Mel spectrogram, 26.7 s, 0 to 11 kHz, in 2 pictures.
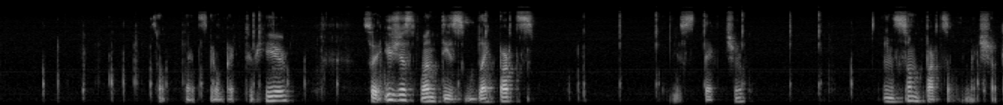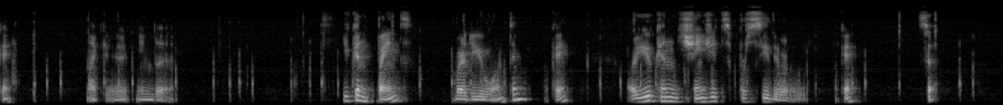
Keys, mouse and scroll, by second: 0.0-0.4 scroll down 2, 0.4 scroll up 1, 0.6 shift+middle click, 1.3 scroll down 4, 1.5-2.0 scroll up 4, 1.5 middle click, 2.0 middle click, 2.5 scroll up 1, 2.7 middle click, 3.5 ctrl+shift+click, 3.8-6.1 middle drag, 6.1 click, 8.3 click, 9.4 click, 10.5 click, 11.4-13.5 middle drag, 13.5-14.0 scroll down 1, 14.0-17.8 middle drag, 17.8 scroll up 1, 17.9-22.5 middle drag, 22.5-22.9 scroll down 1, 22.9-24.5 middle drag, 24.5 scroll up 1, 24.7 middle click, 25.4 click, 26.2 middle click.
